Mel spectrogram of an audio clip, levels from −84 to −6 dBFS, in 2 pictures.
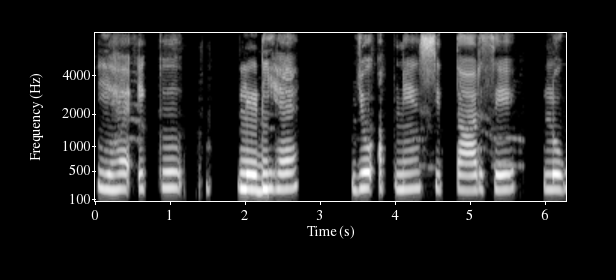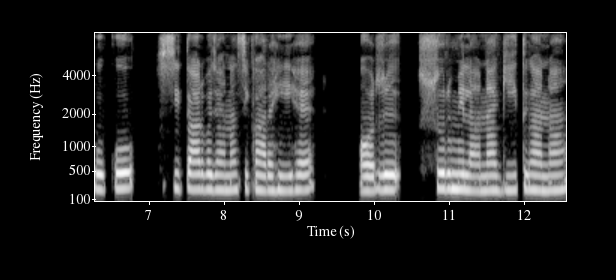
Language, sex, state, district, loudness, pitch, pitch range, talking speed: Hindi, female, Uttar Pradesh, Jyotiba Phule Nagar, -17 LUFS, 230 Hz, 220-240 Hz, 95 wpm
